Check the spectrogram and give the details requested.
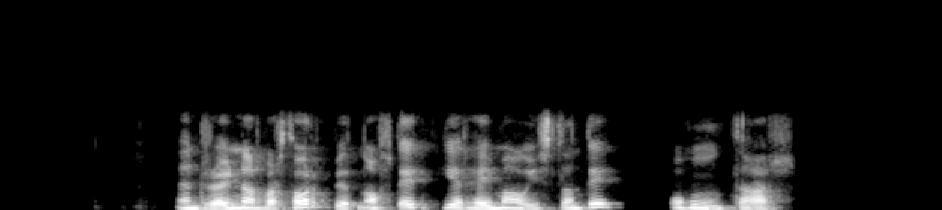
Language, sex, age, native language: Icelandic, female, 40-49, Icelandic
